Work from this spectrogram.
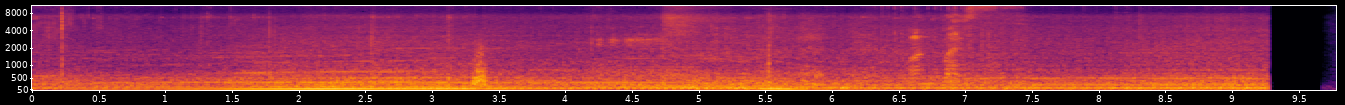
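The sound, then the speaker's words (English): Riding on a bus: a steady low engine rumble and road noise fill the interior, fairly loud and continuous, with indistinct voices, until the sound cuts off abruptly near the end. “We're on the bus. Here we go. On the bus.”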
